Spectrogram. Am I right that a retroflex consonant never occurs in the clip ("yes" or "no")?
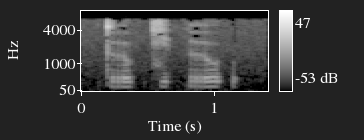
yes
